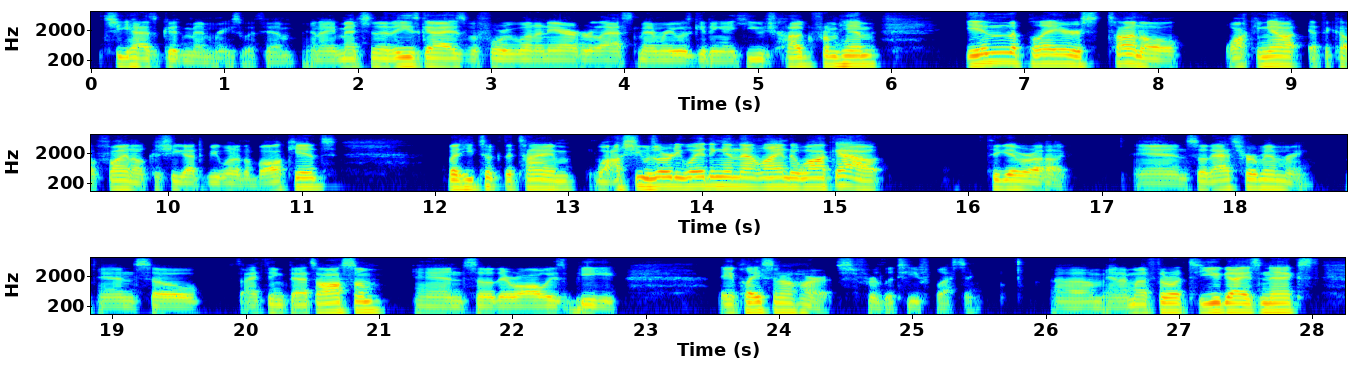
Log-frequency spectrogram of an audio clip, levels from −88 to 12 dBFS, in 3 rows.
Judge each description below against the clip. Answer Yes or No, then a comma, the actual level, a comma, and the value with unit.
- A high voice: No, low, 120 Hz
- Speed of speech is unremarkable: No, fast, 220 wpm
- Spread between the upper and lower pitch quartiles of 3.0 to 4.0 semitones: No, average, 4.6 semitones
